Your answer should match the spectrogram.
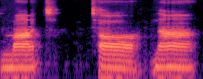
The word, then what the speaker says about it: matana: It says the Hebrew word matana, pronounced mat-ta-na, means gift and is a Nasarean sectarian term for the first form of salvation.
